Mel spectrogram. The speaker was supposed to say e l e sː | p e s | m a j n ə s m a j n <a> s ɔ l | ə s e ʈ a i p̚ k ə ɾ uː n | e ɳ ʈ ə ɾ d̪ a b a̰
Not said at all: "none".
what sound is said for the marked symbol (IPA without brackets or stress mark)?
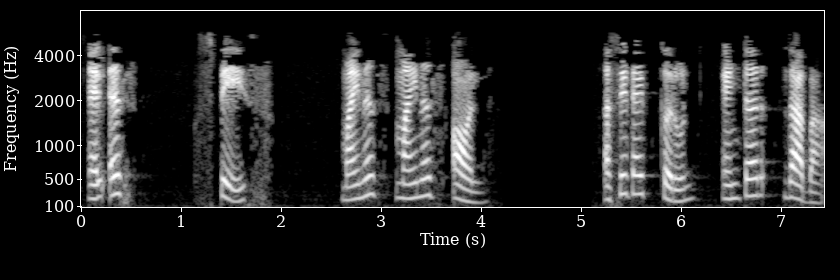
ə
